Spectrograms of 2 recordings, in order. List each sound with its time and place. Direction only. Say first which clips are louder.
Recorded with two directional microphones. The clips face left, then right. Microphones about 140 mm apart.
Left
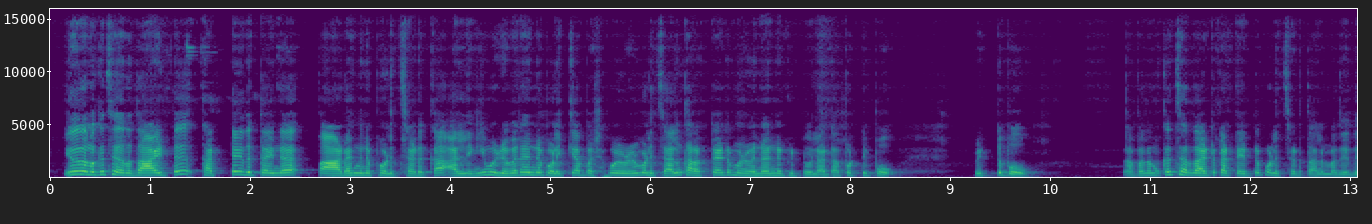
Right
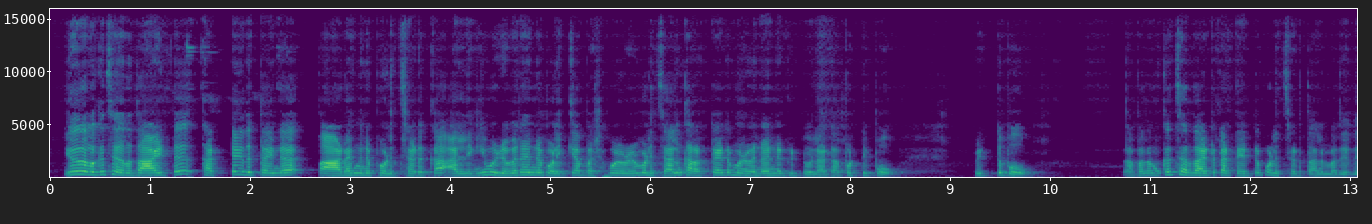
0.1 s a woman's voice: left 4 dB; 25° left (ahead or behind)
7.9 s a woman's voice: left 4 dB; 20° left (ahead or behind)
